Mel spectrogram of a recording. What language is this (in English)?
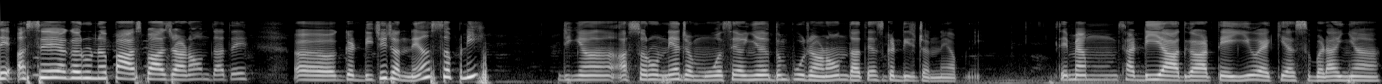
Dogri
